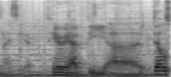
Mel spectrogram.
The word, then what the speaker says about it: Nicaea: The Gyps logo, Nicaea, or however you like to pronounce it, Nicaea, but you'd be wrong because it's Nicaea.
